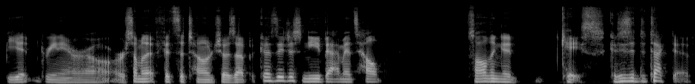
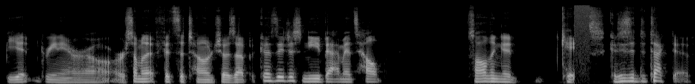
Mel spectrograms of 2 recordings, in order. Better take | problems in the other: first | audio cutting out; filled with static; at 5.5 s

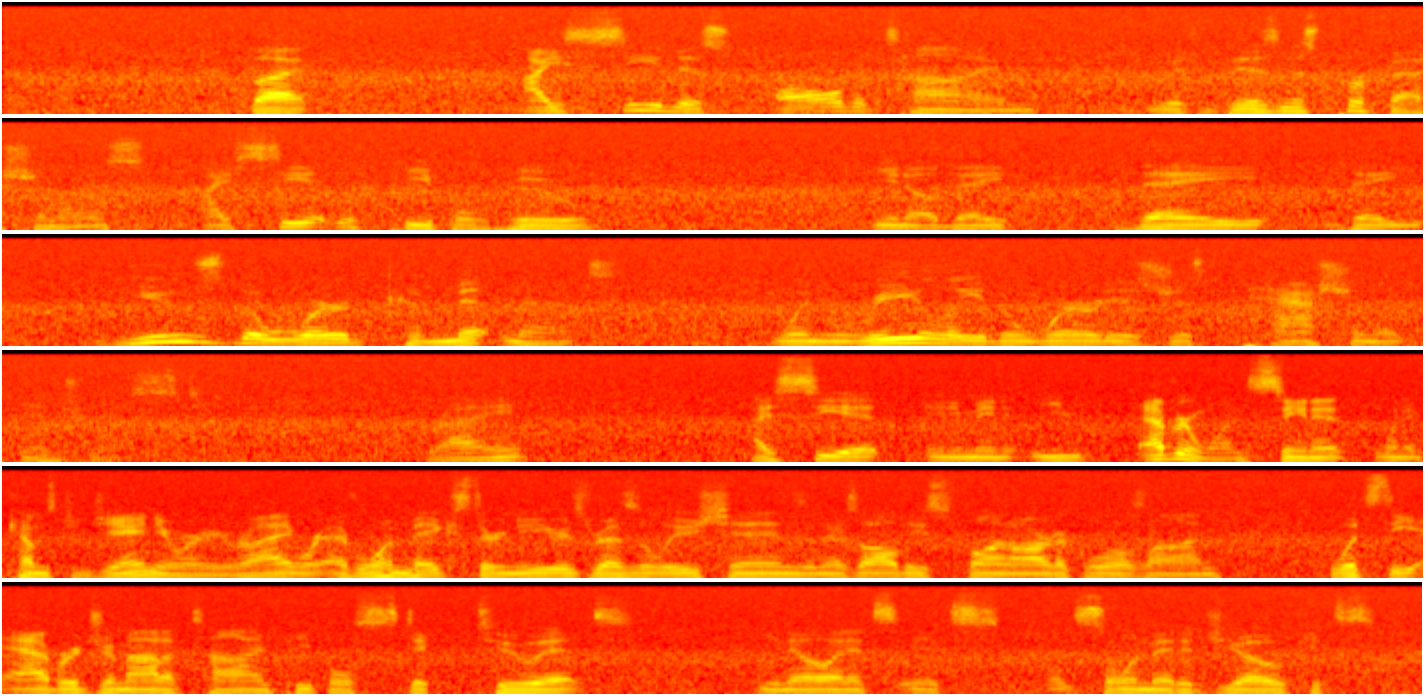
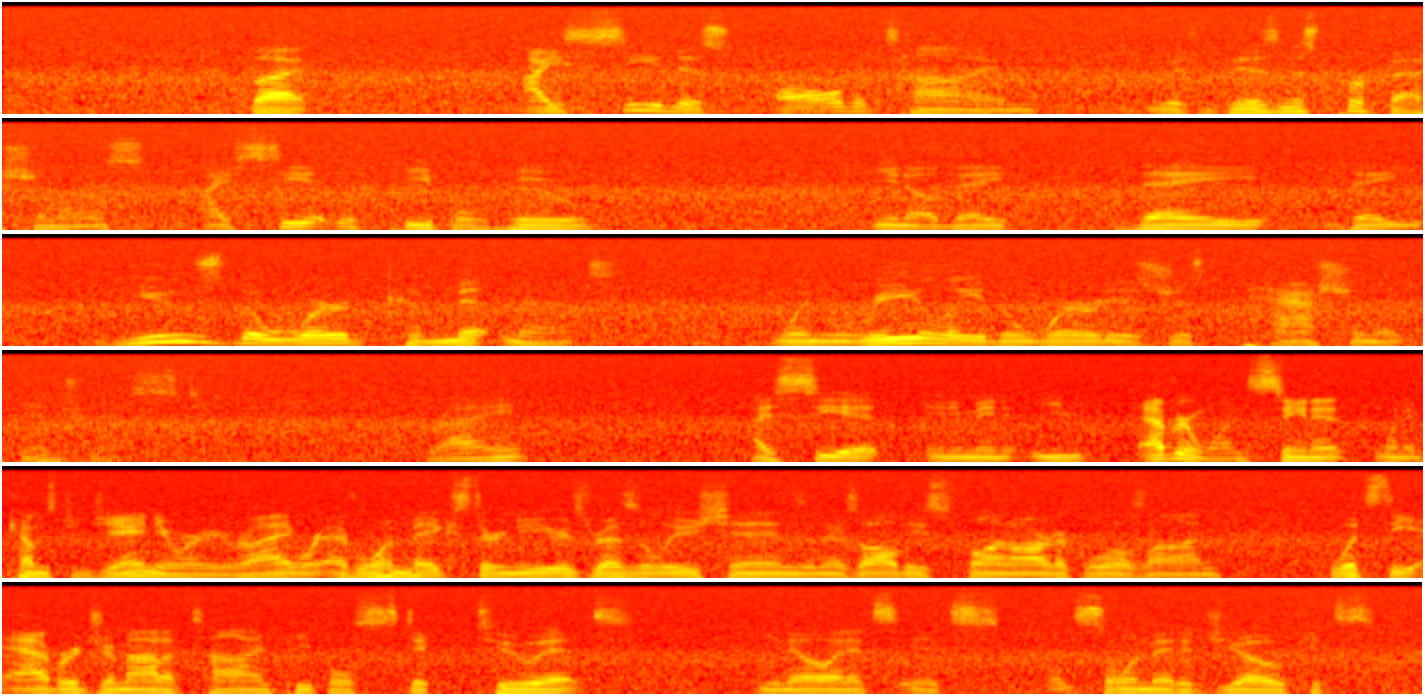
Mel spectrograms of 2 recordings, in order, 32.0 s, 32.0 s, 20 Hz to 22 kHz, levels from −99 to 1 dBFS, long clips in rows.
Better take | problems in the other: neither | hiss; loud; throughout; 3 dB below the speech; the same in both

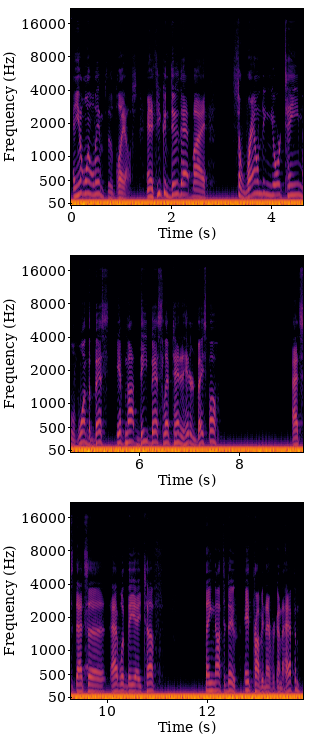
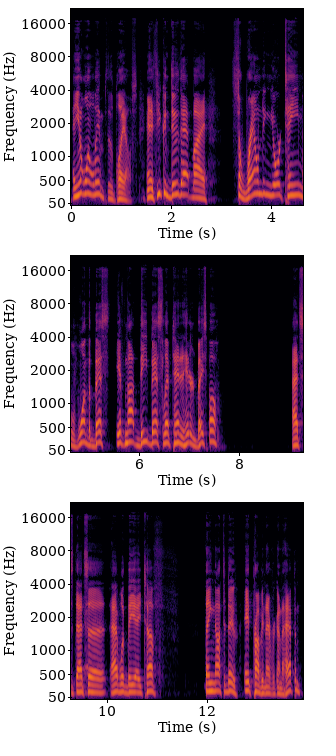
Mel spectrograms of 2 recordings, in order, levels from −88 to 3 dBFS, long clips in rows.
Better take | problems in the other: second | low rumble; loud; throughout; 9 dB below the speech

